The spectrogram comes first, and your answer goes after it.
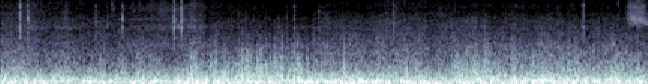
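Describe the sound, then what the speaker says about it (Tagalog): Strong wind buffeting the microphone outdoors during a bike ride, a loud continuous low rumble with no voices. "It's very windy."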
